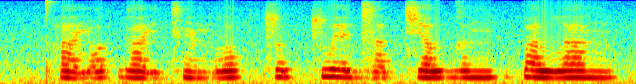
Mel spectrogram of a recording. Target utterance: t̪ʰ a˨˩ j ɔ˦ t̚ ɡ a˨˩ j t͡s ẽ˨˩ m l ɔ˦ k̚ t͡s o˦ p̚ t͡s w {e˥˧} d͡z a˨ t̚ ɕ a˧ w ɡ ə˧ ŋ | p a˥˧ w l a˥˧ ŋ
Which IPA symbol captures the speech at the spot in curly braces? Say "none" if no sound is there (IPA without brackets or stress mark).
e˥˧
